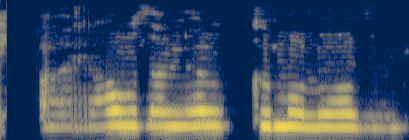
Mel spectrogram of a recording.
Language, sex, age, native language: Icelandic, male, 8, Icelandic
